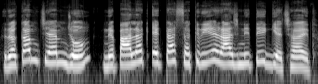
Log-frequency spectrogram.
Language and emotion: Maithili, neutral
